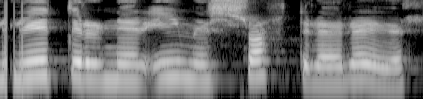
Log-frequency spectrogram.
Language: Icelandic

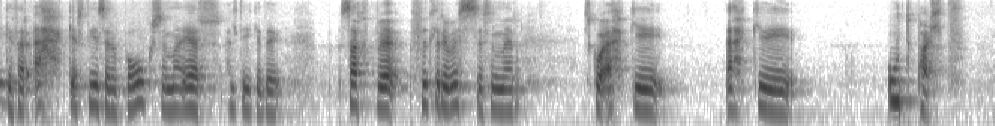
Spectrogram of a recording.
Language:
Icelandic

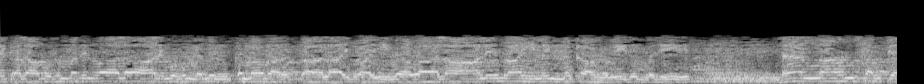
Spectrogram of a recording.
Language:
Urdu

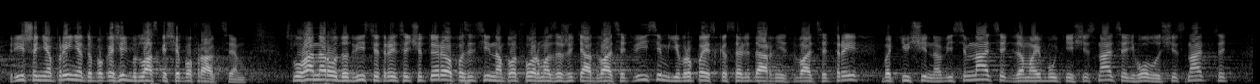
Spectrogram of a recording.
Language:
Ukrainian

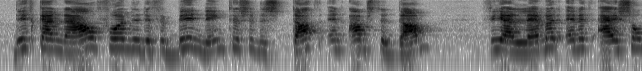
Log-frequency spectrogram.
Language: Dutch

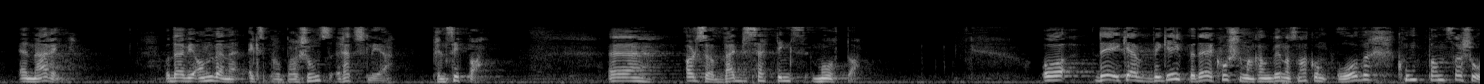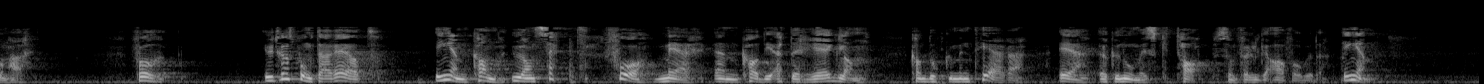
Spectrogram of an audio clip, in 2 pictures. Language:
Norwegian Nynorsk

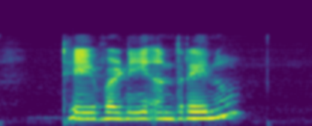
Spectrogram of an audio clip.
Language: Kannada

